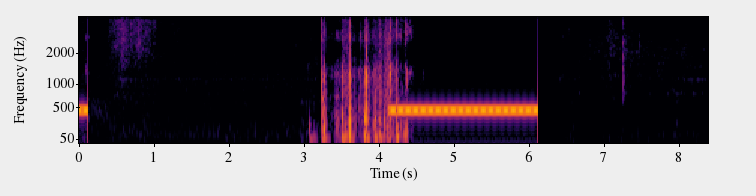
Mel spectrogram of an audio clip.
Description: Ringback tone (North America), 440 + 480 Hz.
